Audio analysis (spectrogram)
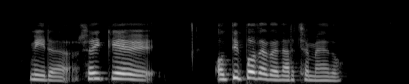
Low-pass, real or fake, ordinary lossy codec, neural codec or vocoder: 7.2 kHz; fake; AAC, 64 kbps; codec, 16 kHz, 2 kbps, X-Codec, HuBERT features, trained on balanced general audio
